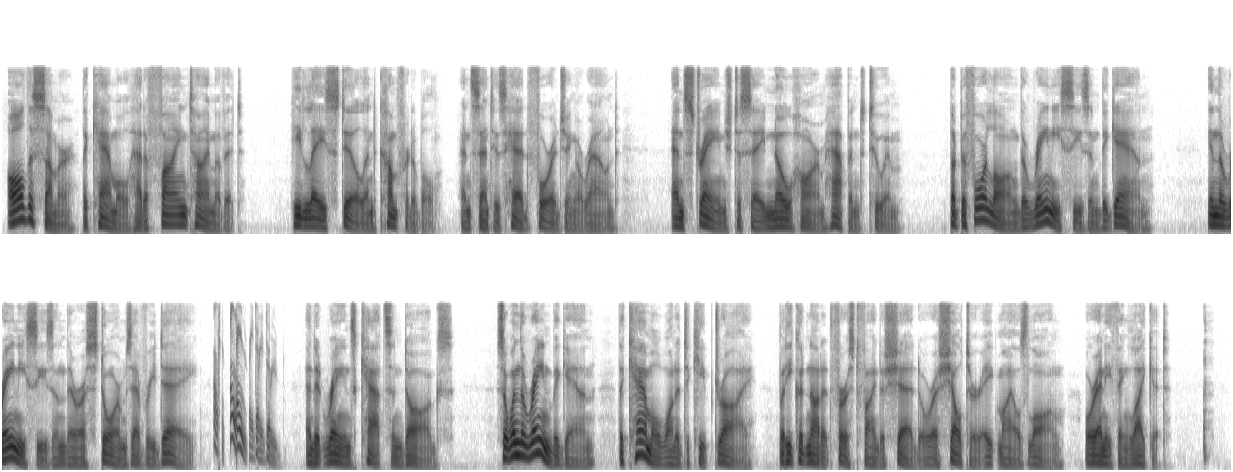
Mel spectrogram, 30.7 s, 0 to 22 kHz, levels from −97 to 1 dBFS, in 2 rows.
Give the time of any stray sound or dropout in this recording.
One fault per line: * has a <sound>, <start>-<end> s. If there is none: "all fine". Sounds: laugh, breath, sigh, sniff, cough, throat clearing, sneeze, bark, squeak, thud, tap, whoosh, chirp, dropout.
* has a chirp, 18.0-18.9 s
* has a cough, 30.4-30.5 s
